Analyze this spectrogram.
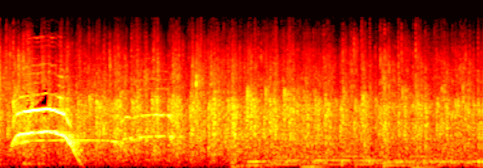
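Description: Guests clapping with whoops of cheering. A loud whoop, falling at its end, comes in the first second and a shorter one around two seconds in, over steady applause. Recorded guitar music comes in faintly about halfway through.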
